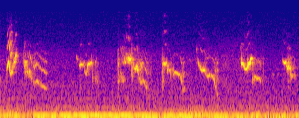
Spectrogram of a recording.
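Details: Pet budgerigars giving a steady run of short, high, warbling chirps, each sliding downward, about two or three per second.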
